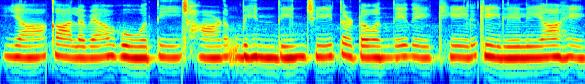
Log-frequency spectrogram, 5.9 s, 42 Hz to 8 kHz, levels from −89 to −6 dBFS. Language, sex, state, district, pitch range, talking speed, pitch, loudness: Marathi, female, Maharashtra, Nagpur, 225-235 Hz, 90 wpm, 230 Hz, -17 LUFS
